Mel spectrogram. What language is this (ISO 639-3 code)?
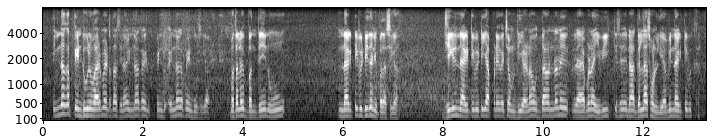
pan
